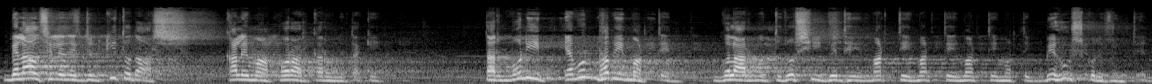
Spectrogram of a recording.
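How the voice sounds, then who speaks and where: A man's voice: high voice, measured pace, a bit bright. A man preaching an impassioned Islamic sermon, emotional and pleading, repeating phrases for emphasis. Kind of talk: impassioned waz sermon to a gathering. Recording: echoey hall with long reverb.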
